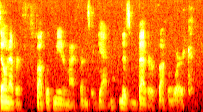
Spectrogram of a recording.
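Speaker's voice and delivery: very quiet half-whisper, close to the ear. Treating a companion's wounds in a game, half-whispering in his ear: half-whispering a threat. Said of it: "I'm gonna whisper in his ear".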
